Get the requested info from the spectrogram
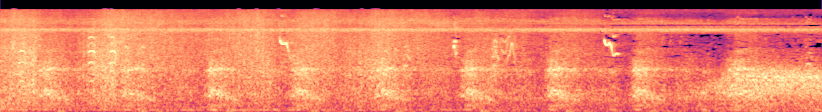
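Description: Nature ambience of a forest: a steady background hiss with scattered short, high bird chirps, about half a dozen single calls spread through.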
